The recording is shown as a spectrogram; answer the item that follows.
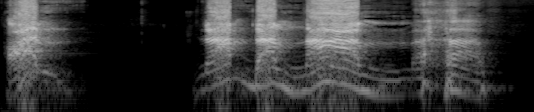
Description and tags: Mniam mniam hungry
A sound you make when you are hungry.
food, hungry, mniam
